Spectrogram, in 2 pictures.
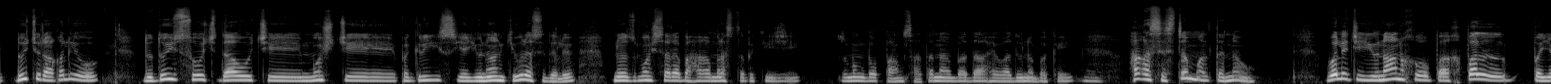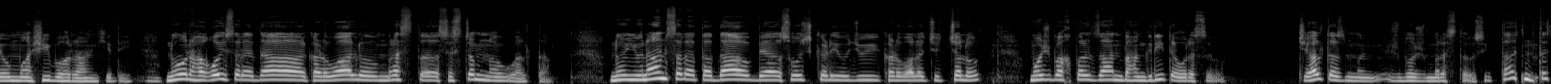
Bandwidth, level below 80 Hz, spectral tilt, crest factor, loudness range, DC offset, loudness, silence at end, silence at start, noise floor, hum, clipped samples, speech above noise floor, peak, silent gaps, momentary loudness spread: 15 kHz; -68 dBFS; -7 dB/octave; 16 dB; 6 LU; under 0.1%; -24 LUFS; 0 s; 0.15 s; -68 dBFS; none; under 0.1%; 45 dB; -8 dBFS; none; 13 LU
